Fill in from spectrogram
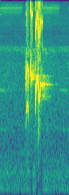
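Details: Sooty-headed bulbul, an eight- to nine-year-old lure bird kept for trapping wild bulbuls, gives one loud, brief, squawky double chirp over quiet low background noise.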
